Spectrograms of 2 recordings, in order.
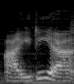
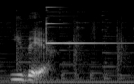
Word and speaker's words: idea: I know, once again, it might be tempting to pronounce it as it is in English because it's essentially the same word, but instead of saying idea in Spanish, we say idea.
